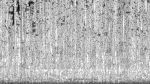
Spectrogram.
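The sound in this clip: Water flows steadily as a farmer irrigates his six-jerib wheat field in Afghanistan, a constant rushing trickle of even loudness with no talk, for about two seconds.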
